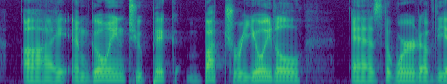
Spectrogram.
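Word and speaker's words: botryoidal: blonde bottle brush i am going to pick batriodel as the word of the episode it is spelled again b o t r y o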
